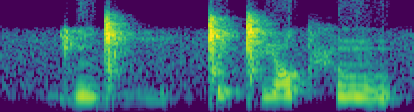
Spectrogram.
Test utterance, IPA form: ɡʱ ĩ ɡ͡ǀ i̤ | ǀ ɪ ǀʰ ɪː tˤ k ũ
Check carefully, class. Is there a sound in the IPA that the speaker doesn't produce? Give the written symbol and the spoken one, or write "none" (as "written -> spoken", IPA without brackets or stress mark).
k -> x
